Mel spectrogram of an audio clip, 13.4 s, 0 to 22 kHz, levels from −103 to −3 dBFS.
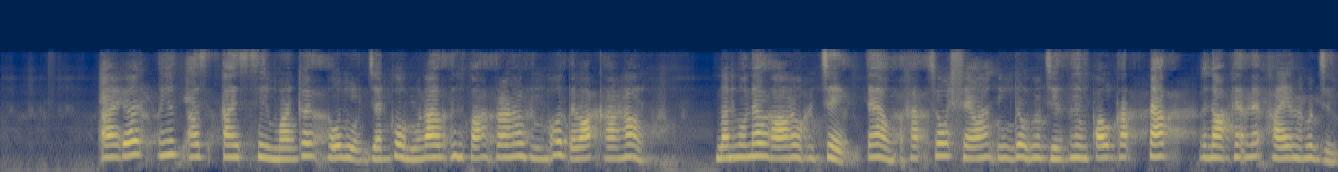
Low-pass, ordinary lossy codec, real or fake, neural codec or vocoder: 7.2 kHz; none; fake; codec, 16 kHz, 0.5 kbps, FreqCodec, larger model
